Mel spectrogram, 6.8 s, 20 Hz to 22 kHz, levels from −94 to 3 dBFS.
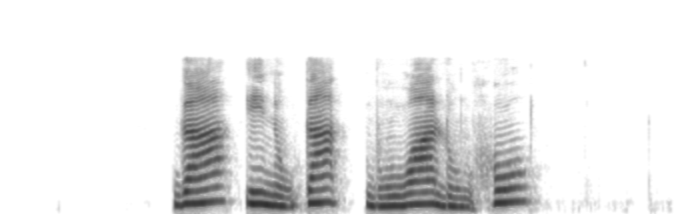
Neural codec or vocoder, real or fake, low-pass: codec, 16 kHz, 4.8 kbps, FACodec; fake; 7.2 kHz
